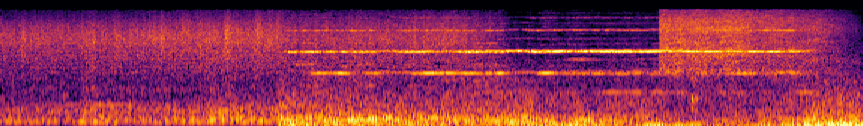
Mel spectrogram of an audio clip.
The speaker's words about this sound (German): Der Zug hielt.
